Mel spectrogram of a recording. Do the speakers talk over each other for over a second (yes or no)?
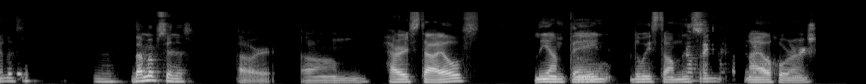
yes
